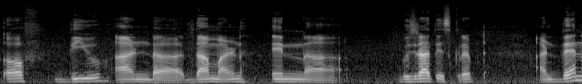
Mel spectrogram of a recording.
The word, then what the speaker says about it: Daman: to as down south so we read it as dayu Dio and Daman but it is Daman and deep which are both Sanskrit words I don't know what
